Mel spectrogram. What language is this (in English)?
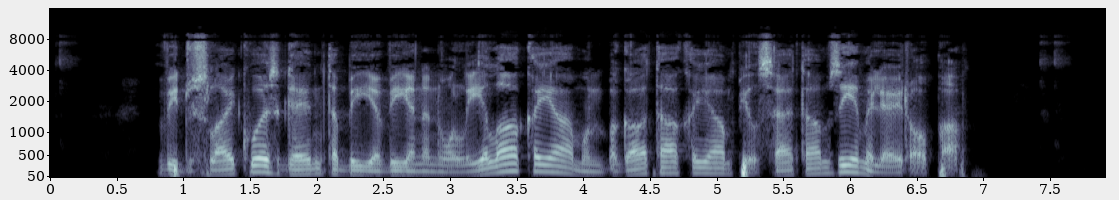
Latvian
